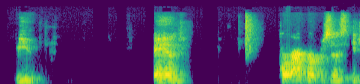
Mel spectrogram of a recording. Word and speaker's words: mu: to this one that's the greek mu pronounced mu and for our purposes it just means 10 to the minus 6.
